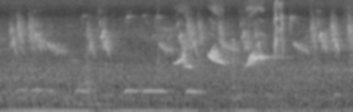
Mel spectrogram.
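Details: Blackbird song from a Port Orford cedar where one bird sings and the other listens; high scratchy twitters and a few warbled whistles over low repeated hooting notes and a steady rumble.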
